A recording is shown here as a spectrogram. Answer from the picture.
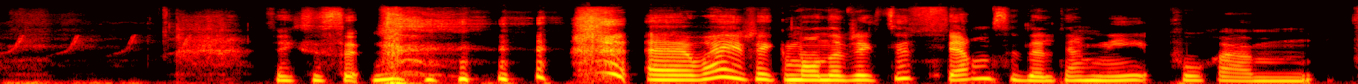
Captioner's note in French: rires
